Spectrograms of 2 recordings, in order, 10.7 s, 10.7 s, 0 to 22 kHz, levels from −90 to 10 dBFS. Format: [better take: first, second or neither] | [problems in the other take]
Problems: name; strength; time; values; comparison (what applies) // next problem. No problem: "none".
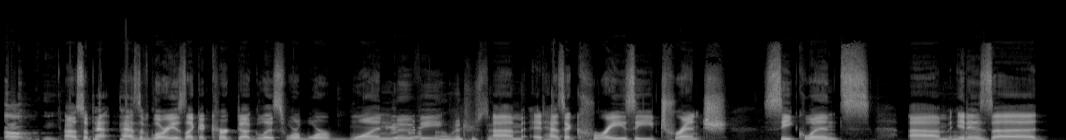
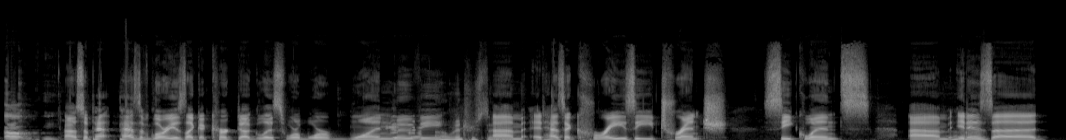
neither | none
